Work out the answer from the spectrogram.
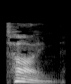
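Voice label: "tine", British English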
